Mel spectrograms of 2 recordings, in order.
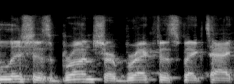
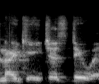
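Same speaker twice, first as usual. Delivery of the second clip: very deep bass demonic voice; 4 semitones lower than usual. Showing the voiceover read to avoid: Darth Vader voice. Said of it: "I'll go full on Darth Vader on 'em".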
